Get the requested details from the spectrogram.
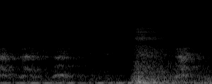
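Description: Dogs barking, a muffled, steady commotion with a louder burst partway through, with no one speaking.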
